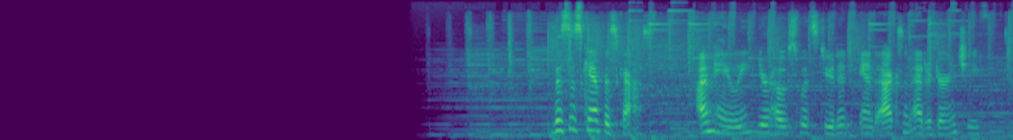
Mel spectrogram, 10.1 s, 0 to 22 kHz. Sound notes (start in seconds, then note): 0.6 silence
